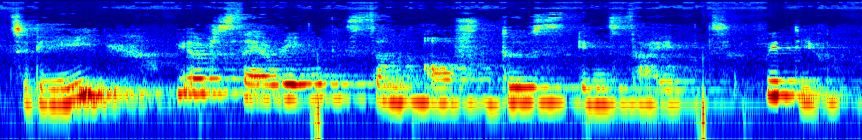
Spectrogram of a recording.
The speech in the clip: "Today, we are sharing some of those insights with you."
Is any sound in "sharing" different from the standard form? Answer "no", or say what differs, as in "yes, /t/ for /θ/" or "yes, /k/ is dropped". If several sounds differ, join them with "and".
yes, /s/ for /ʃ/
